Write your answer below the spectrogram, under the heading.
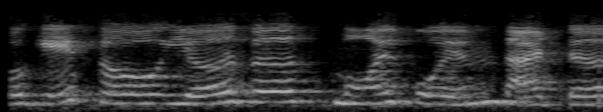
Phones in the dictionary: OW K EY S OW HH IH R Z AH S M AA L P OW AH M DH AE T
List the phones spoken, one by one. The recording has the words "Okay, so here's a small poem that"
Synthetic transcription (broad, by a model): OW K EY S OW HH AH R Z AH S M AA L P OW AH M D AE T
